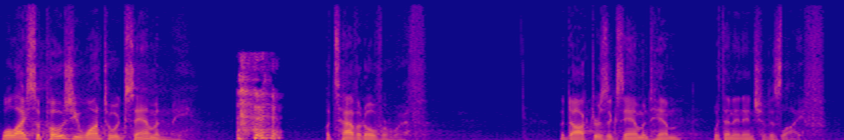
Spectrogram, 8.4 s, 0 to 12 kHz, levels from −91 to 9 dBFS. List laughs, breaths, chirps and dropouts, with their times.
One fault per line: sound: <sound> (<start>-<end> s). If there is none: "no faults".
sound: laugh (2.4-2.8 s)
